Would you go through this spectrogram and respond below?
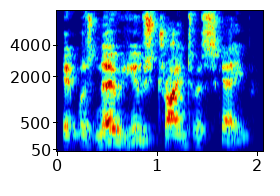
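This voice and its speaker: A man narrating a children's story from a script in an expressive, dramatic storytelling manner. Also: a little high, moderate pace. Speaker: audiobook narrator.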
